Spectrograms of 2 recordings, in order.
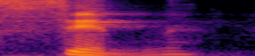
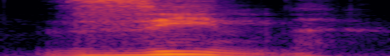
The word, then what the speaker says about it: Zin: It's not pronounced sin. It should be seen. And it should be a Z instead of a S. That's the original. It's the wilderness of Zin.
